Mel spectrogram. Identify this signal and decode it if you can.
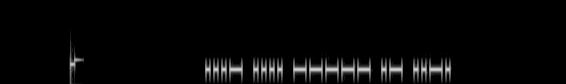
Morse code, heard as a keyed tone, about 30 wpm, 700 Hz. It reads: VH0AF
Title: Code Groups - 5 Letter:Numbers - 30wpm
